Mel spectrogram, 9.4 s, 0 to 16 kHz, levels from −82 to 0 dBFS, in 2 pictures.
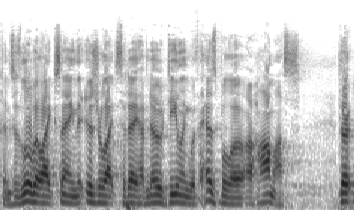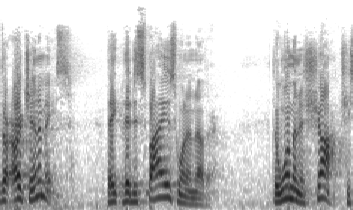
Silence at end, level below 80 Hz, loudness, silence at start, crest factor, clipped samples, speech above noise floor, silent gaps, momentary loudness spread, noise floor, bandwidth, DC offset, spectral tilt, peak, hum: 0 s; -44 dBFS; -17 LUFS; 0 s; 12 dB; under 0.1%; 35 dB; none; 11 LU; -52 dBFS; 11 kHz; under 0.1%; -5.5 dB/octave; -6 dBFS; none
